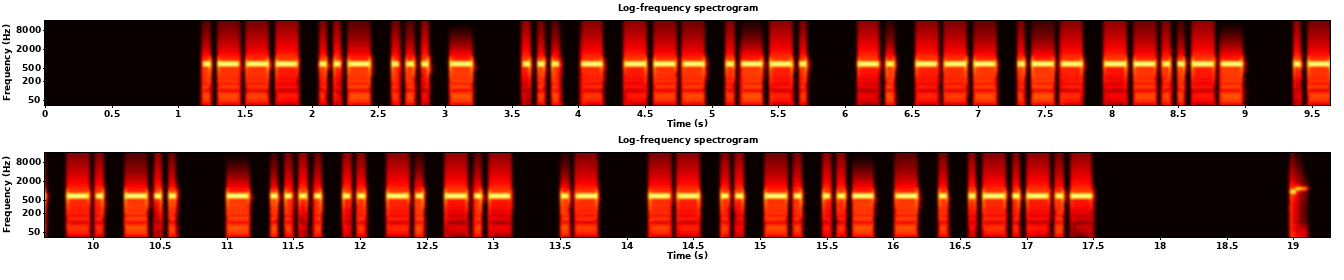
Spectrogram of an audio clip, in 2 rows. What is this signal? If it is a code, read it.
Morse code, heard as a keyed tone, about 22 wpm, 700 Hz. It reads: JUST STOP NOW, AND THINK A MINUTE.
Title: Sentences from Top 1000 Words - Review Part 1 - 22wpm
